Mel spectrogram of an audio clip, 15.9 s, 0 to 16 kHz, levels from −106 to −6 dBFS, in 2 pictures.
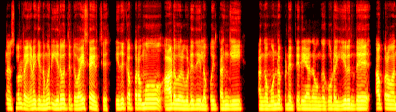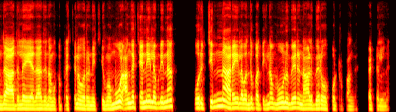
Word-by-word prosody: நான் 135 Hz, -2 st, -4 dB
சொல்றேன், 145 Hz, -5 st, 0 dB
எனக்கு 135 Hz, 0 st, 0 dB
இந்த 130 Hz, -, -1 dB
மாதிரி 145 Hz, -2 st, -2 dB
28 135 Hz, -2 st, -1 dB
வயசாயிருச்சு 130 Hz, -5 st, +1 dB, 0.3 s
இதுக்கப்புறமும் 145 Hz, +1 st, +1 dB, 0.3 s
ஆடவர் 135 Hz, -1 st, +4 dB
விடுதியில 130 Hz, -1 st, 0 dB
போய் 130 Hz, -1 st, -5 dB
தங்கி, 125 Hz, 0 st, 0 dB, 0.5 s
அங்க 120 Hz, 0 st, -1 dB
முன்னபின்ன 130 Hz, 0 st, -1 dB
தெரியாதவங்க 120 Hz, -1 st, -1 dB
கூட 125 Hz, 0 st, -1 dB, 0.2 s
இருந்து, 130 Hz, -1 st, +2 dB, 0.4 s
அப்புறம் 135 Hz, -1 st, -1 dB
வந்து 130 Hz, +1 st, +1 dB
அதில 125 Hz, +1 st, 0 dB
ஏதாது 125 Hz, +1 st, 0 dB
நமக்கு 115 Hz, -1 st, -7 dB
பிரச்சனை 135 Hz, +4 st, -4 dB
வரும் 120 Hz, -1 st, -1 dB
நிச்சயமா! 120 Hz, +2 st, -4 dB
மூ 170 Hz, -, +4 dB, 0.2 s
அங்க 160 Hz, +3 st, +2 dB
சென்னையில 170 Hz, 0 st, +3 dB
எப்டின்னா, 160 Hz, +5 st, +1 dB, 0.5 s
ஒரு 150 Hz, -, +1 dB, 0.2 s
சின்ன 195 Hz, +4 st, +1 dB, 0.2 s
அறையில 150 Hz, -1 st, +2 dB
வந்து 140 Hz, +2 st, -3 dB
பார்த்தீங்கன்னா 135 Hz, +4 st, -3 dB
3 160 Hz, 0 st, +1 dB
பேர், 155 Hz, 0 st, +2 dB
4 130 Hz, 0 st, -1 dB
பேரோ, 130 Hz, -1 st, 0 dB, 0.2 s
போட்ருப்பாங்க 105 Hz, -3 st, -12 dB, 0.3 s
கட்டில்னு. 105 Hz, -3 st, -10 dB
130 Hz, 150 wpm, -23 LUFS, 125-145 Hz, 0.5 s, ஆடவர்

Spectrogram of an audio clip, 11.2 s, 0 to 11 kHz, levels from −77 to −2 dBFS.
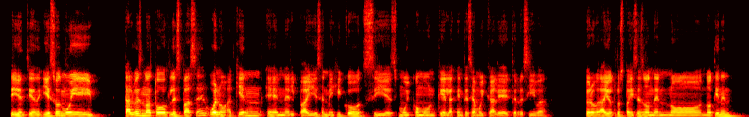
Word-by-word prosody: Sí, 135 Hz, -3 st, +4 dB
entiendo, 125 Hz, +1 st, +1 dB
y 135 Hz, -, +3 dB
eso 135 Hz, +6 st, +3 dB
es 170 Hz, -, +1 dB
muy 150 Hz, -6 st, +2 dB, 0.3 s
tal 145 Hz, 0 st, +5 dB
vez, 180 Hz, +2 st, +3 dB
no 165 Hz, 0 st, +5 dB
a 165 Hz, -, 0 dB
todos 155 Hz, 0 st, +5 dB
les 130 Hz, -1 st, +1 dB
pase. 155 Hz, +11 st, 0 dB
Bueno, 155 Hz, -10 st, +4 dB
aquí 135 Hz, +3 st, -4 dB
en 170 Hz, +2 st, -2 dB
en 120 Hz, -3 st, 0 dB
el 105 Hz, 0 st, -5 dB
país, 110 Hz, +4 st, 0 dB
en -, -, -4 dB
México, 130 Hz, +3 st, -2 dB
sí 125 Hz, -4 st, -4 dB
es 105 Hz, +3 st, -6 dB
muy 115 Hz, -1 st, -3 dB
común 110 Hz, -3 st, -3 dB
que 120 Hz, -, +1 dB
la 100 Hz, -1 st, 0 dB
gente 115 Hz, -2 st, -5 dB
sea -, -, -1 dB
muy 105 Hz, +1 st, -6 dB
cálida 105 Hz, 0 st, -1 dB
y 100 Hz, -, -5 dB
te -, -, -5 dB
reciba, 105 Hz, +2 st, -7 dB, 0.5 s
pero, 120 Hz, +1 st, +2 dB
hay 115 Hz, +1 st, +5 dB
otros 125 Hz, +1 st, -3 dB
países 125 Hz, 0 st, -1 dB
donde 115 Hz, -2 st, +1 dB
no 110 Hz, 0 st, -1 dB
no 115 Hz, +1 st, -1 dB
tienen 130 Hz, 0 st, -2 dB
125 Hz, 225 wpm, -24 LUFS, 110-135 Hz, 0.5 s, tal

